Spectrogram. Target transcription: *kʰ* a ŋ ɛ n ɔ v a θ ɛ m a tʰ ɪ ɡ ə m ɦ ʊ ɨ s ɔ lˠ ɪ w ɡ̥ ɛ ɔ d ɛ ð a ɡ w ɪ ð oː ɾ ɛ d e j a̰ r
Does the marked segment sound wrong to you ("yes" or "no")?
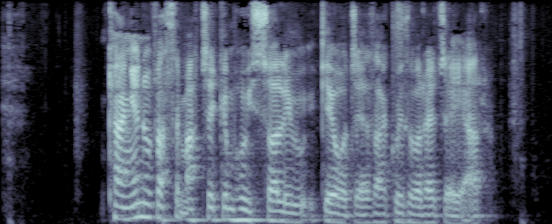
no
